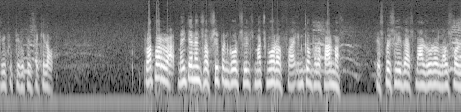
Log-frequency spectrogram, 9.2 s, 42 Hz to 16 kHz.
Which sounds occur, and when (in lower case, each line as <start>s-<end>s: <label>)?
0.0s-1.1s: male speech
0.0s-9.2s: mechanisms
0.3s-0.8s: bleat
1.0s-2.2s: bleat
2.6s-2.7s: tick
2.9s-6.8s: male speech
5.8s-7.5s: bleat
7.5s-9.2s: male speech
8.7s-8.8s: tick
8.8s-9.2s: bleat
